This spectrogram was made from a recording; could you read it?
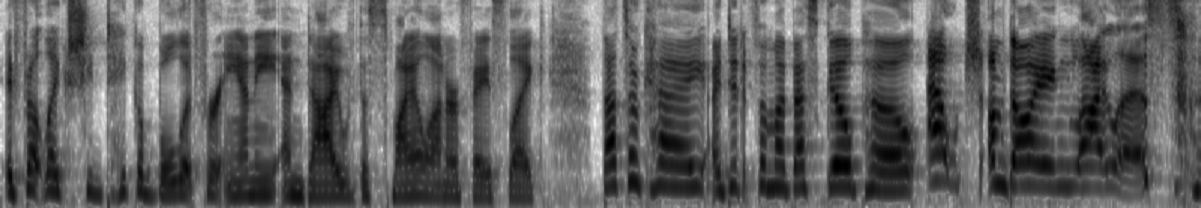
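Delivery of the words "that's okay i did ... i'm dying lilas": put-on British accent, pitched up higher. Imagining [name] dying for Annie with a smile: [name]'s British accent. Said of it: "that was actually like a really good British accent".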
